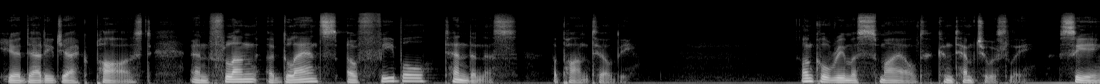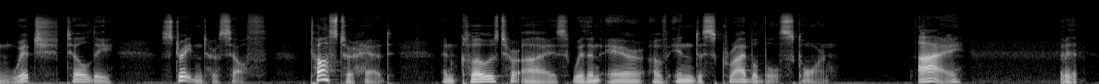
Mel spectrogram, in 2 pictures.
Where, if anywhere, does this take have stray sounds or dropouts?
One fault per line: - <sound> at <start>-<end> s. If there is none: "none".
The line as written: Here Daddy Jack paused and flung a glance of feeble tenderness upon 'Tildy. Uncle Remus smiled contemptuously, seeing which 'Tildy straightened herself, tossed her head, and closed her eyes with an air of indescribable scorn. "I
- laugh at 21.6-21.8 s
